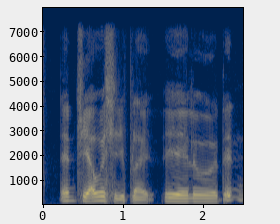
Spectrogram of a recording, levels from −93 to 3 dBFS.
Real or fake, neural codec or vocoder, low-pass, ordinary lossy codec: real; none; 7.2 kHz; none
